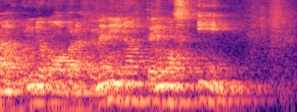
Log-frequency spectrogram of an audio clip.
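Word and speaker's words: οι: En nominativo, tanto para masculino como para femenino, tenemos I. Se escribe omicron iota, recordarán, pero se pronuncia I y quiere decir los o las.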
